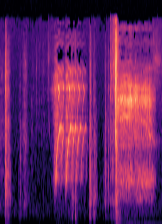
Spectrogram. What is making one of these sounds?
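A toy plays electronic sound effects and music through a small speaker.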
